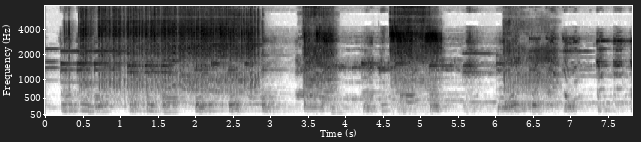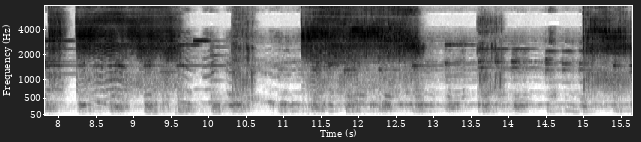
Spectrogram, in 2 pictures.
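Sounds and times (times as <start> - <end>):
fart sounds set to music: 0.2 - 4.0, 4.6 - 5.4, 6.1 - 7.0, 7.8 - 10.7, 11.3 - 12.9, 13.6 - 14.0, 15.0 - 15.6.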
